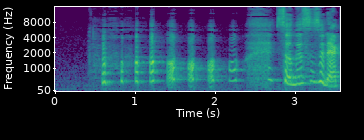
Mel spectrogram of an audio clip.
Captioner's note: laughs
